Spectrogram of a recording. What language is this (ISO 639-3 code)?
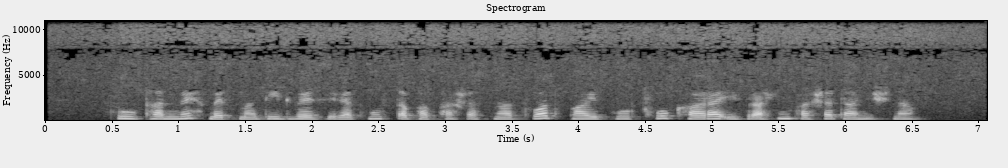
kat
